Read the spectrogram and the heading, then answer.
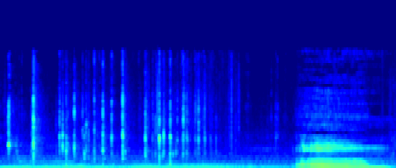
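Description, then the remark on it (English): Powdered iced tea mix, basically powdered sugar, pours from a packet torn open at the side into a container with a soft, grainy rustle and scattered light clicks over a steady low hum, ending in a brief louder whirring tone. “And, yeah, so as you can probably hear or see, I'm going to be pouring this in.”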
